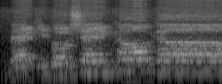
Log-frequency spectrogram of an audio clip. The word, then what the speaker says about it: Becky Beauchine Kulka: Becky Beauchine Kulka.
